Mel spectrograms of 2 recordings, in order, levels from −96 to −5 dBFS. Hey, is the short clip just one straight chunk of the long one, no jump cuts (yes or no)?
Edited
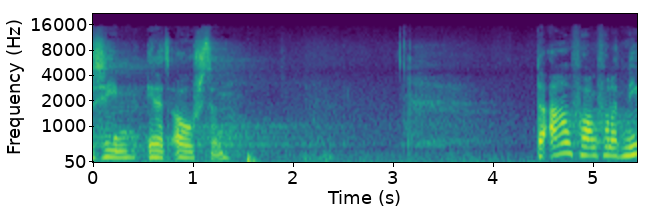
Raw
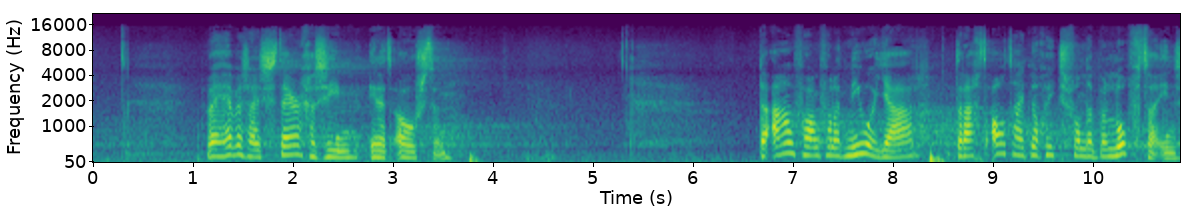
yes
